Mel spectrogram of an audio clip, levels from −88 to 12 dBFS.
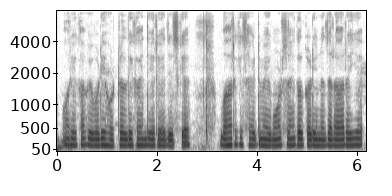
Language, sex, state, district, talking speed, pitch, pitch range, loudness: Marwari, male, Rajasthan, Nagaur, 205 wpm, 135 Hz, 130-135 Hz, -15 LUFS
